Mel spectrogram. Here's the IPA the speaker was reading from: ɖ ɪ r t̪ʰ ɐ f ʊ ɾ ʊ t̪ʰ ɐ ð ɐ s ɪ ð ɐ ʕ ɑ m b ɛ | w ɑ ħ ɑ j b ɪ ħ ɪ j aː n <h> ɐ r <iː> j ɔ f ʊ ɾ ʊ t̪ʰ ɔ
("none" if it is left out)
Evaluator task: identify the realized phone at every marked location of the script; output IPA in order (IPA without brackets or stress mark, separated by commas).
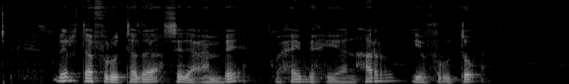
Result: h, i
